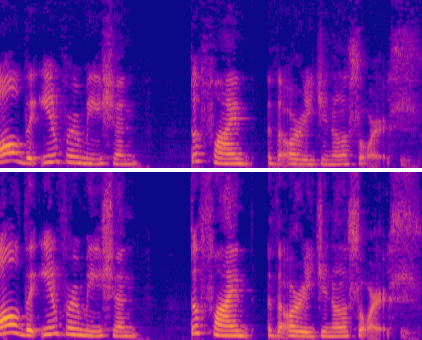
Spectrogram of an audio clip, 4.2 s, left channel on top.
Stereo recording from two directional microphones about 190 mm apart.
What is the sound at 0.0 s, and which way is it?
A woman's voice, 35° right (ahead or behind).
